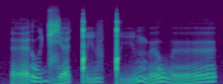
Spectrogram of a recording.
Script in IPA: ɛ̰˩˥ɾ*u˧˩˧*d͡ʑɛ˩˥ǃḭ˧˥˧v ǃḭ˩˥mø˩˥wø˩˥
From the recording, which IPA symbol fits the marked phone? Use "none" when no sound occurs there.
u˩˥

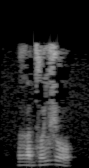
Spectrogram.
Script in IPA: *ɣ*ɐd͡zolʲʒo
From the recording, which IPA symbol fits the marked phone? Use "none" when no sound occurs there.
ɣ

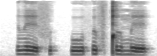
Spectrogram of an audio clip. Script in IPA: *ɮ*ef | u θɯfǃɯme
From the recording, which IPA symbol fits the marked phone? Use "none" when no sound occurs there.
ð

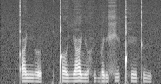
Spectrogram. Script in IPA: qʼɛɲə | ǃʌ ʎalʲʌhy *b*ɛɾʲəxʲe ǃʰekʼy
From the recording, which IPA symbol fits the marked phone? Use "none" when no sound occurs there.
b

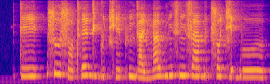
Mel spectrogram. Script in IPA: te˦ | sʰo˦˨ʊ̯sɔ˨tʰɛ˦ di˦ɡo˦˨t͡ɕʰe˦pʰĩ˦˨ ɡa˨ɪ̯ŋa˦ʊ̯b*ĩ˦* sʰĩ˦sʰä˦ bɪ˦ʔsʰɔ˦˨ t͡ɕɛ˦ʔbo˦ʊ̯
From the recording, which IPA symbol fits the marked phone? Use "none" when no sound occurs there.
ĩ˦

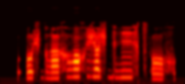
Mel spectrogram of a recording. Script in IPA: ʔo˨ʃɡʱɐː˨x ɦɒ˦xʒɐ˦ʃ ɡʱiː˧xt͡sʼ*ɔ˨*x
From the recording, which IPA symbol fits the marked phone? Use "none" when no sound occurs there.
o˨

